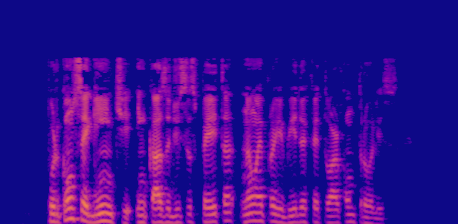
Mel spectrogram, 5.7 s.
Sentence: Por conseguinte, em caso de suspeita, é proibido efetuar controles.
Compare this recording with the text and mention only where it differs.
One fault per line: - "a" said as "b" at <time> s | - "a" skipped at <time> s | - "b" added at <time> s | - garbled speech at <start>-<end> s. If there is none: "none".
- "não" added at 3.0 s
